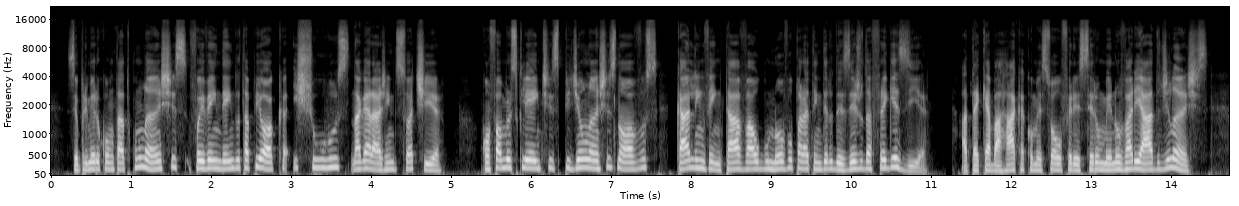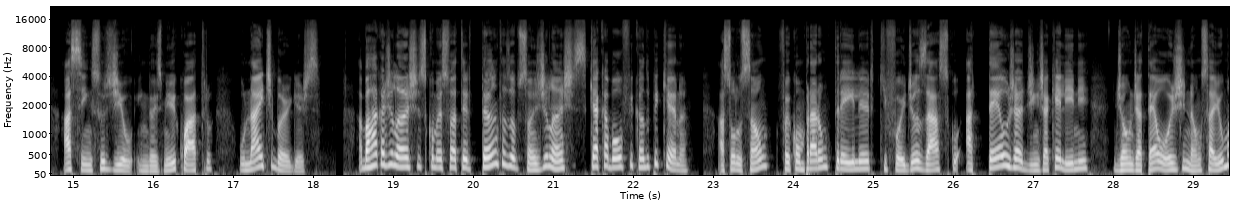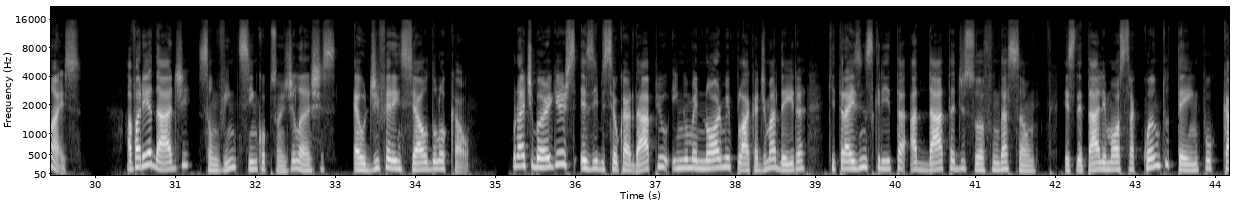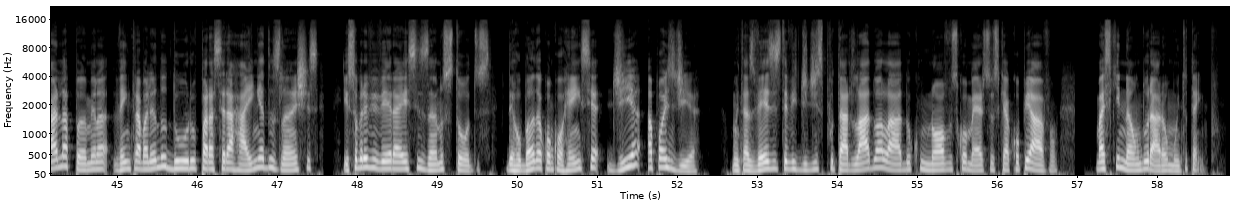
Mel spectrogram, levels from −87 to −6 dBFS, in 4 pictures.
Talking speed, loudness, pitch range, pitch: 170 wpm, -23 LUFS, 145-190 Hz, 165 Hz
